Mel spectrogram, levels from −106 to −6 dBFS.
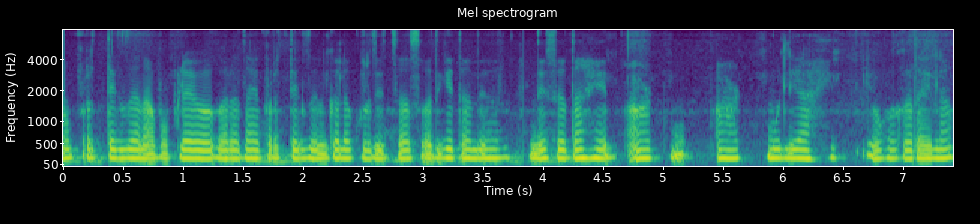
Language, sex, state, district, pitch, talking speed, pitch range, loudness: Marathi, female, Maharashtra, Dhule, 190 Hz, 160 wpm, 185-195 Hz, -20 LUFS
